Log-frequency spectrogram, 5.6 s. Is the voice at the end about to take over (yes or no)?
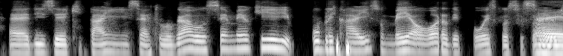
yes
